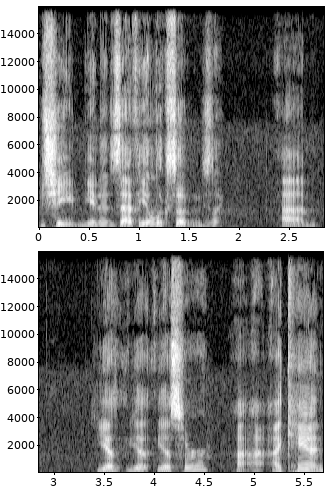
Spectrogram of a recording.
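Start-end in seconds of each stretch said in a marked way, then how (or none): 2.4-5.7 timid, meek, frightened, stammering voice. Voicing a girl answering an orc at a table: meek, frightened voice. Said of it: "She gets very meek and kind of freaked out".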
